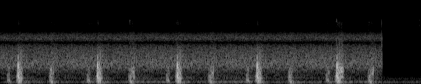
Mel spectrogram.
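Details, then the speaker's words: S4 gallop, typically seen in heart failure: soft extra sound just before each first heart sound, regular heartbeat near 75 a minute; teaching recording. "This is S4 which is typically seen in heart failure."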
